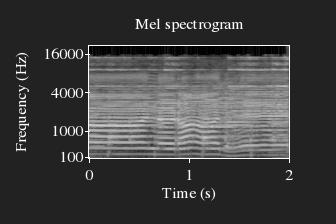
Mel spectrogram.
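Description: Kirtan: a male lead singer holding a long sung line of a devotional chant, his pitch dipping about halfway through and rising again, over a steady drone, with mridanga drum strokes.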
